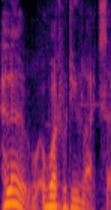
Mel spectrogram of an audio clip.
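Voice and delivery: low, refined, well-spoken voice. Voicing a half-orc barkeep at a packed bar: strangely well-spoken barkeep voice. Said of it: "her accent does not fit in".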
